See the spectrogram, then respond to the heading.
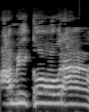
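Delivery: put-on, very high unhinged screech, "cobra" stretched. Recalling first seeing Saint Seiya on TV, imitating Shaina's crazed shout. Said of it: "Shaina gritando ... Con voz de perra loca".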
